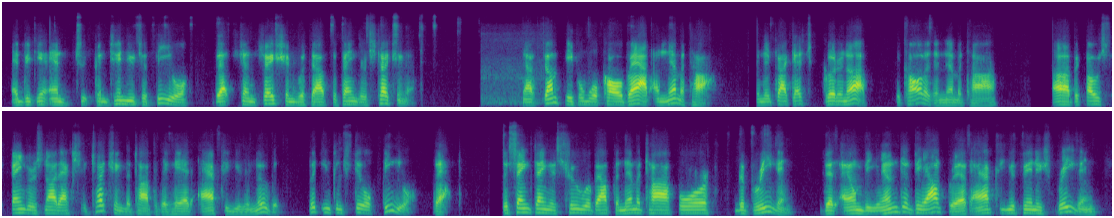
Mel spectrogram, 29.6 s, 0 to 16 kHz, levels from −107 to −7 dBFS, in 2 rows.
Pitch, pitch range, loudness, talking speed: 110 Hz, 100-120 Hz, -28 LUFS, 155 wpm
